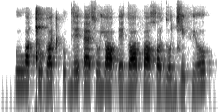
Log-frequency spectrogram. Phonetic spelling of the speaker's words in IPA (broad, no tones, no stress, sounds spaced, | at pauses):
u w ɒ ǃ u d ɒ t͡ʃʼ u ɡ e ʔ æ s u j ɒ ʔ e d ɒ f ɒ χ o d o d͡ʑ e fʲ o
